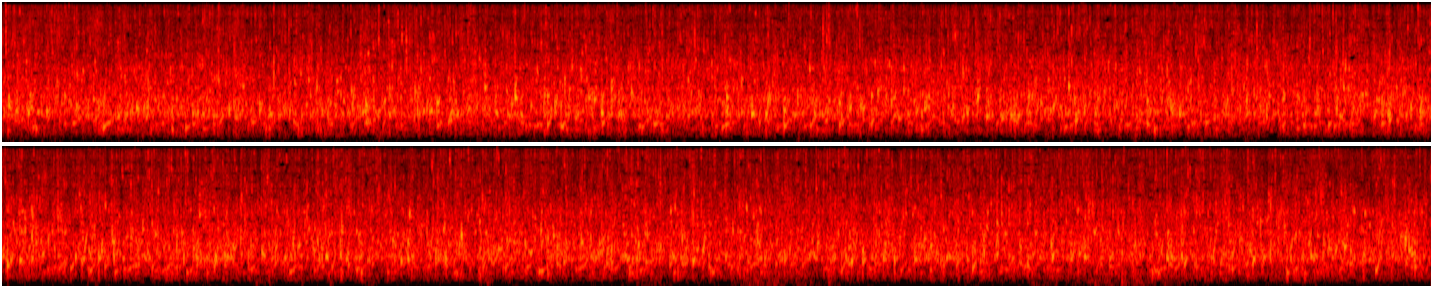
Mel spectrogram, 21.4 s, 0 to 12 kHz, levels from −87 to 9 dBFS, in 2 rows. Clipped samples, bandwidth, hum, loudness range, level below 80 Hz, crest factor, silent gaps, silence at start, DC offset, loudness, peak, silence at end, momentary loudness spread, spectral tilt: under 0.1%; 11.5 kHz; none; 1 LU; -86 dBFS; 22 dB; none; 0 s; under 0.1%; -37 LUFS; -16 dBFS; 0 s; 2 LU; 0.5 dB/octave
